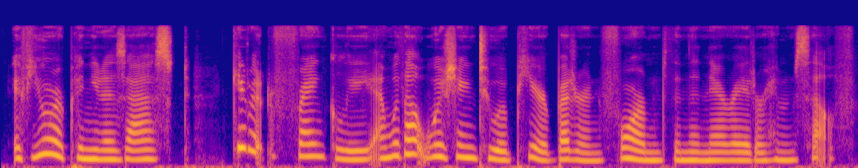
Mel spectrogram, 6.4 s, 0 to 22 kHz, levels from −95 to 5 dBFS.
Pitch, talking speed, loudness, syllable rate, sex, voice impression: 235 Hz, 175 wpm, -17 LUFS, 5.4 syllables/s, female, feminine, slightly young, tensed, bright, clear, fluent, cute, friendly, elegant, slightly sweet, slightly sharp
